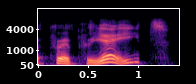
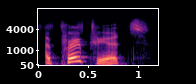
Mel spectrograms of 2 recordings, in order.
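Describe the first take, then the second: First: It is pronounced as the verb form. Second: It is pronounced as the adjective form. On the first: "the verb to appropriate, but pronounced differently" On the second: "appropriate, the adjective"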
